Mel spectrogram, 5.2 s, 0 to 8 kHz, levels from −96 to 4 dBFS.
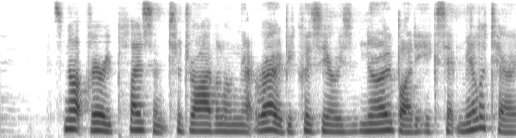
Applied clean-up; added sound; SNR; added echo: neural mask model DeepFilterNet 3.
